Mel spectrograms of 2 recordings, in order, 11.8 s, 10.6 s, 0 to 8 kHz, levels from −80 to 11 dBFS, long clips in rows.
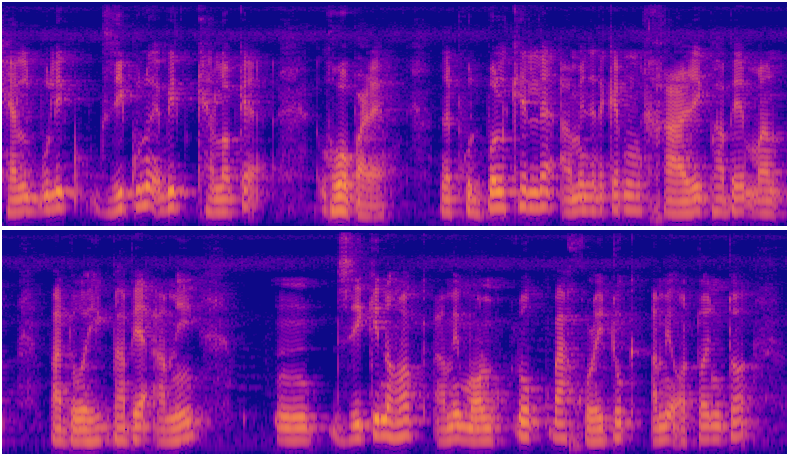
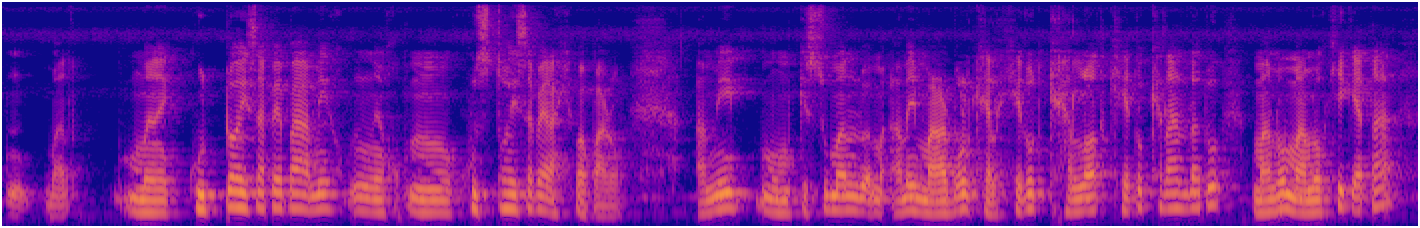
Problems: background conversations at intervals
